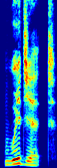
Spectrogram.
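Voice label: "widget", English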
